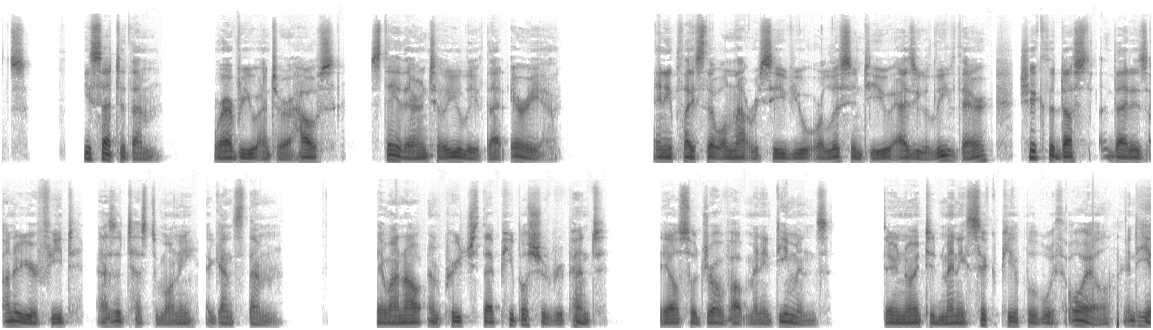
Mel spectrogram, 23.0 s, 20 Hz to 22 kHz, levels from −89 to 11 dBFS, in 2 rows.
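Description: At 22.39 to 22.66 s, a loud pop: two sharp thumps about 10 dB above the speech, likely a voltage pulse from a plug, switch or static discharge.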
